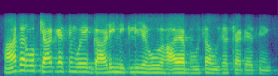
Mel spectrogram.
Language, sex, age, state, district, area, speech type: Hindi, male, 18-30, Madhya Pradesh, Jabalpur, urban, conversation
